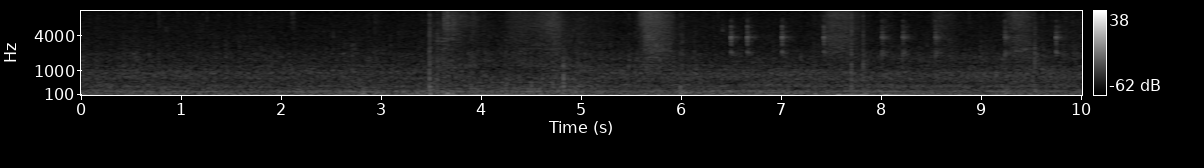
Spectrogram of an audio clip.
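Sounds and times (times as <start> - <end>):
low room hum: 0.0 - 10.0
soft puffs of hiss: 3.5 - 6.3, 7.3 - 10.0.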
